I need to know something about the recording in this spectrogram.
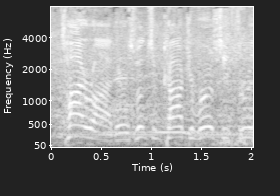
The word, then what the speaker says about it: Tyrod: And by the way, it is pronounced Tyrod.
